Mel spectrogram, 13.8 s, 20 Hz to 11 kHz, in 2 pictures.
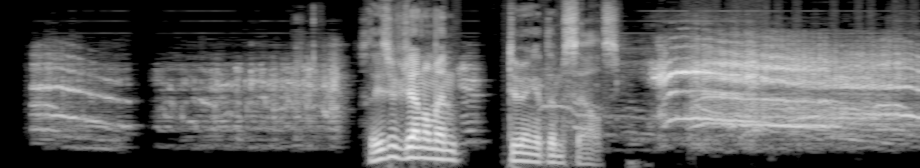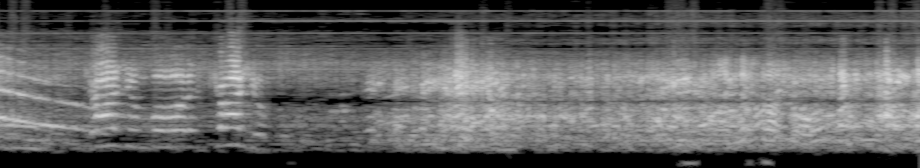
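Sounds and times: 
speech: 2.7 - 5.0
group of men performing the rebel yell: 4.8 - 8.1
laughter: 4.9 - 7.6, 9.6 - 13.7.

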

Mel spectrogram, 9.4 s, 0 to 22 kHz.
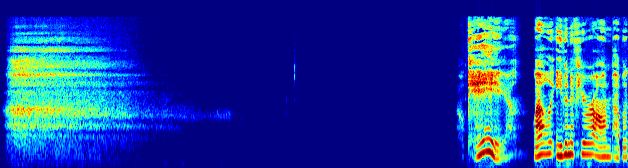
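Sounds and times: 
slow deep breath during a guided breathing exercise: 0.0 - 3.7
speech: 7.0 - 9.4.

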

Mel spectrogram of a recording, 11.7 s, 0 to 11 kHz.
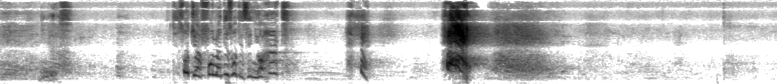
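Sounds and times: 
speech: 2.8 - 4.5
person sneezing: 5.2 - 5.7, 6.6 - 7.8.

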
